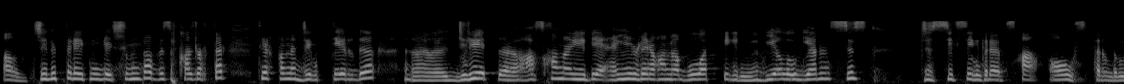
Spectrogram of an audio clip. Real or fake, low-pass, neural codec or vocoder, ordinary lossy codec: fake; none; codec, 16 kHz, 1 kbps, FreqCodec, larger model; none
